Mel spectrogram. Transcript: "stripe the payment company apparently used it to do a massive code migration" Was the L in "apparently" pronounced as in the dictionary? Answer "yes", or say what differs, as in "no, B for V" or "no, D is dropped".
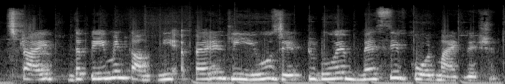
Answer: yes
